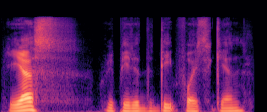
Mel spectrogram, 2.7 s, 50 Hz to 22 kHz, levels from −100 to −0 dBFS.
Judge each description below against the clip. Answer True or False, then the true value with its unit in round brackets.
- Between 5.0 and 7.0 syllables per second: False (4.8 syllables/s)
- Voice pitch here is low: True (105 Hz)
